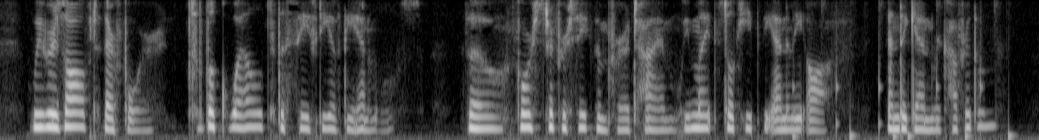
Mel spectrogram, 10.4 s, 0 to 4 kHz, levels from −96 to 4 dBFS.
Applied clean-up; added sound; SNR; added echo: none; Drum kit; 16 dB; none.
